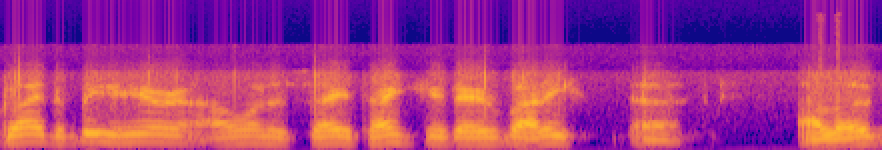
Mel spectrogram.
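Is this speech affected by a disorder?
Yes: cerebral palsy; since birth.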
